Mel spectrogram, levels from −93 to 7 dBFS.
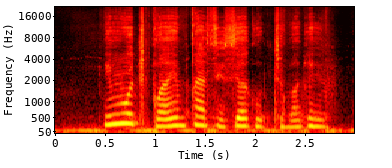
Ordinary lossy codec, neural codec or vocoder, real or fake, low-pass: none; codec, 44.1 kHz, 1.7 kbps, Pupu-Codec; fake; none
